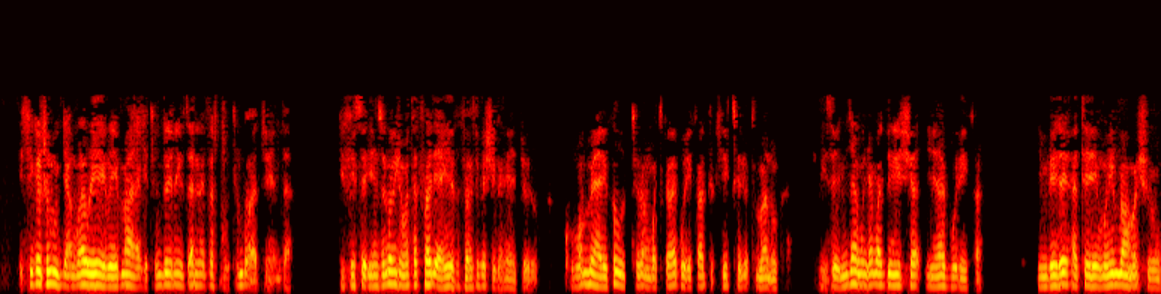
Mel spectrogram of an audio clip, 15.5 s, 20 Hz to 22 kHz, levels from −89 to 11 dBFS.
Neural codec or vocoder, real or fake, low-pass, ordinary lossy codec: codec, 16 kHz, 1 kbps, FreqCodec, larger model; fake; 7.2 kHz; MP3, 24 kbps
